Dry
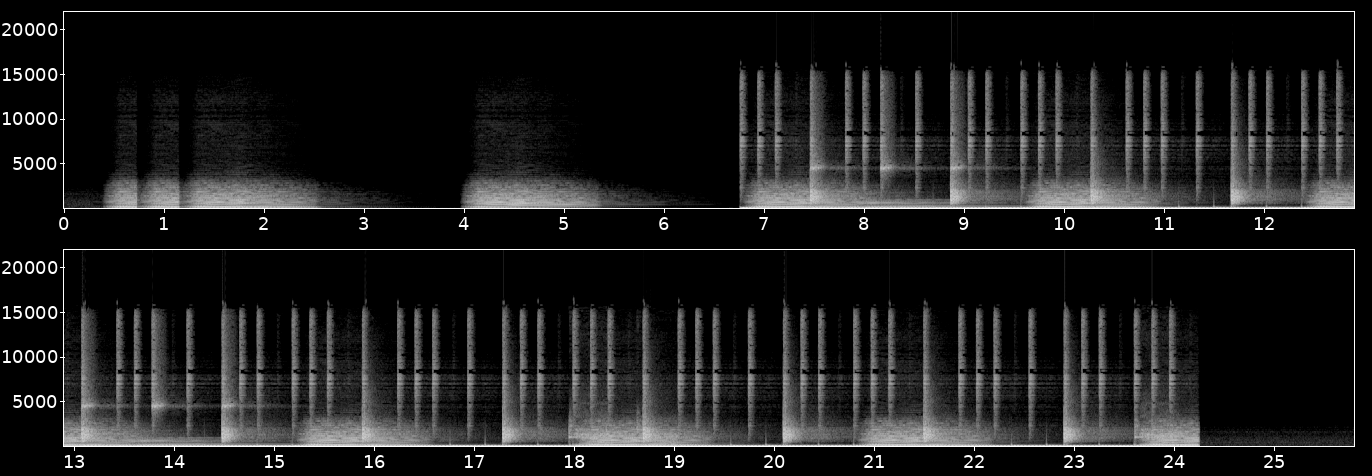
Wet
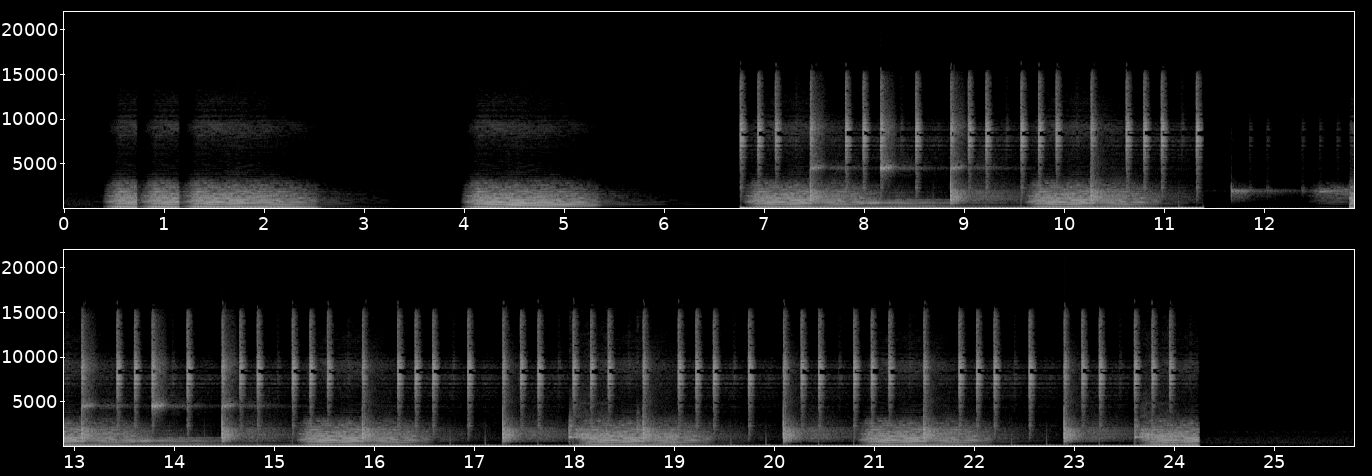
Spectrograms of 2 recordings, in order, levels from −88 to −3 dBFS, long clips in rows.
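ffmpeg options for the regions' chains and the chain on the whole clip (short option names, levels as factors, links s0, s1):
-filter_complex "[0:a]asettb=1/sr,asplit=3[s0][s1][s2];[s0]atrim=end=11.394[s3];[s1]atrim=start=11.39:end=12.86,asetpts=PTS-STARTPTS,afade=t=in:d=0.004:c=qsin,afade=t=out:st=1.466:d=0.004:c=qsin,bandpass=f=2000:t=q:w=16,acompressor=threshold=0.0126:ratio=12:attack=3.2:release=140:knee=1:detection=peak[s4];[s2]atrim=start=12.856[s5];[s3][s4]acrossfade=d=0.004:c1=hsin:c2=qsin[s6];[s6][s5]acrossfade=d=0.004:c1=qsin:c2=hsin,equalizer=f=9000:t=o:w=0.44:g=15,acrossover=split=440|7900[s7][s8][s9];[s7]acompressor=threshold=0.0447:ratio=4[s10];[s8]acompressor=threshold=0.0398:ratio=4[s11];[s9]acompressor=threshold=0.0224:ratio=4[s12];[s10][s11][s12]amix=inputs=3:normalize=0,equalizer=f=190:t=o:w=0.92:g=-7.5,volume=0.447"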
